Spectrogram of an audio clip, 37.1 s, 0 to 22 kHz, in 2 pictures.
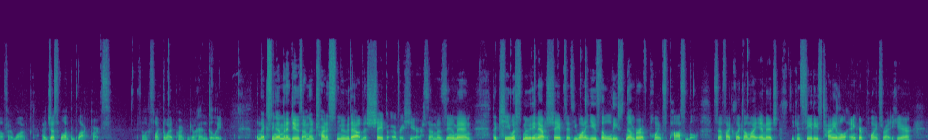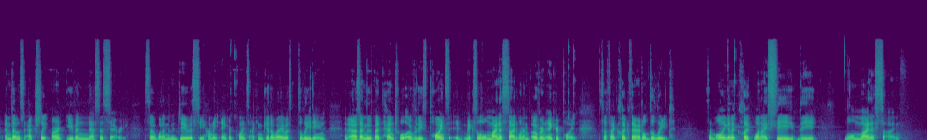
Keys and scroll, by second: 3.3 BackSpace, 8.8 super+=, 10.0 space, 22.1 p.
